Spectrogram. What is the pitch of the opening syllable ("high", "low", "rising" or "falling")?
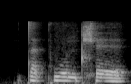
low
